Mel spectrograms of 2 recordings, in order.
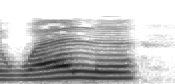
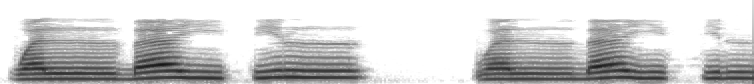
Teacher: hati-hati lam sukun tidak boleh memantul ya Enggak boleh Wal tapi kita harus tahan dulu sebentar waltil wtil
